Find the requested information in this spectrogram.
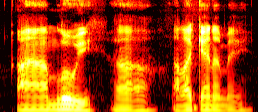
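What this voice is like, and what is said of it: Low-toned imitation of another person. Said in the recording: “I just give you that low tone voice”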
